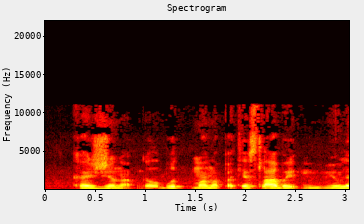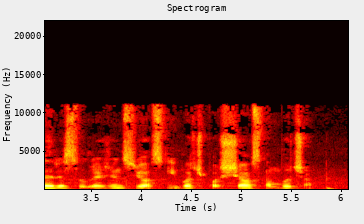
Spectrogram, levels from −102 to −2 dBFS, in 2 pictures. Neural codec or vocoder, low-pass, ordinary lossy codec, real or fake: vocoder, 44.1 kHz, 128 mel bands every 512 samples, BigVGAN v2; 14.4 kHz; MP3, 48 kbps; fake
